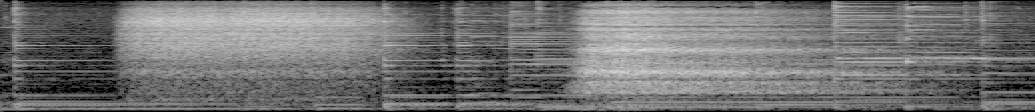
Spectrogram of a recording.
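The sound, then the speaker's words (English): A deep breath in and then out through the mouth during a relaxation exercise: two long, airy rushes, each over a second, separated by a short pause, over soft sustained background tones. “pretending water is blowing out of your mouth or nose. Ready? Okay. Deep breath in and out.”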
